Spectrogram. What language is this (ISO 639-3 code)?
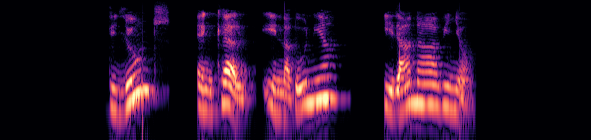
cat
